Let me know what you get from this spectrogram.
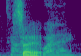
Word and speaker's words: Talib Kweli: Talib Kweli.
